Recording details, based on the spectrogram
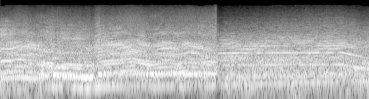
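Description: Race cars roar through a racing video game, a dense, steady engine drone with shifting harmonics rising and falling as the cars accelerate, loud and continuous with a brief cut near the middle.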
